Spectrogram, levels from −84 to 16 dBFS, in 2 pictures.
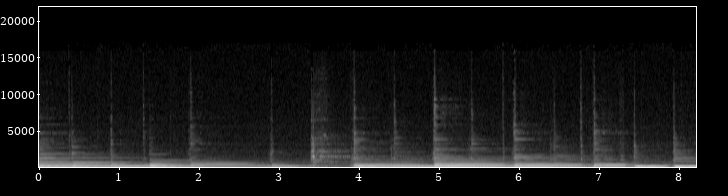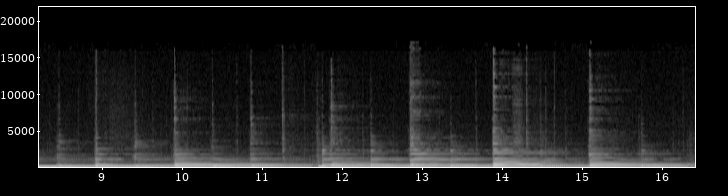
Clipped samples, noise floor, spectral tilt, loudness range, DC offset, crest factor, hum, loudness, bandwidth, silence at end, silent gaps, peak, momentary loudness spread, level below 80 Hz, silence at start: under 0.1%; -40 dBFS; -9 dB/octave; 5 LU; under 0.1%; 16 dB; none; -21 LUFS; 12.5 kHz; 0 s; none; -4 dBFS; 12 LU; -46 dBFS; 0 s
